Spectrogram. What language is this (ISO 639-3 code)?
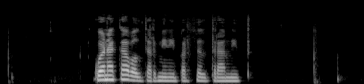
cat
